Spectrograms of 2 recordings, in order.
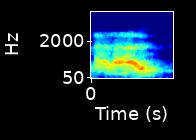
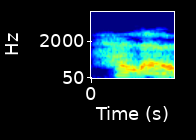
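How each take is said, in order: First: The word begins without the h sound. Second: The word begins with a clear h sound. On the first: This is how a London Essex speaker says it. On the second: This is how people in America say it.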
